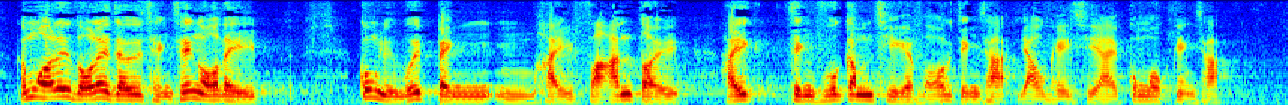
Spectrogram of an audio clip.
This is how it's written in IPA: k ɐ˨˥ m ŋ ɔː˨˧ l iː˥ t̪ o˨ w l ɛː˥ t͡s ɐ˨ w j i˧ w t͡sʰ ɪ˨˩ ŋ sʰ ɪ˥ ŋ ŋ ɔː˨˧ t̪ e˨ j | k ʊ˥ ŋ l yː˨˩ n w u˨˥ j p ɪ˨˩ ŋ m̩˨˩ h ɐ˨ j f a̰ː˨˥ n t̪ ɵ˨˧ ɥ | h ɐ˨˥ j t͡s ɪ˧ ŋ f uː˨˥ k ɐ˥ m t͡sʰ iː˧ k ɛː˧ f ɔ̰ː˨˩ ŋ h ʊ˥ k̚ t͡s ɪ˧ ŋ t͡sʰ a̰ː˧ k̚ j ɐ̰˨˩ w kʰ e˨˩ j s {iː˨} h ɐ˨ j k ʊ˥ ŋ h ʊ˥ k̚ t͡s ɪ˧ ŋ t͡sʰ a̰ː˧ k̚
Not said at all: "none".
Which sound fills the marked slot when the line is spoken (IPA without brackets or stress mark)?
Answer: iː˨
